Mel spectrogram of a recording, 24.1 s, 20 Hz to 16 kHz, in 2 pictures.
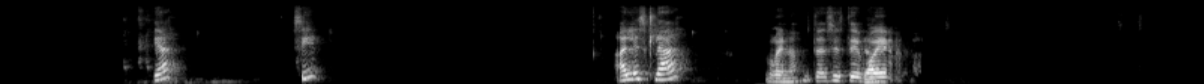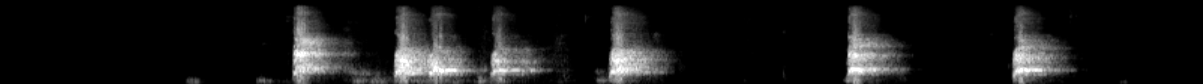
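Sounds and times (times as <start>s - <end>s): dog barking: 15.0s - 18.8s, 20.5s - 21.2s, 22.2s - 22.8s.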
